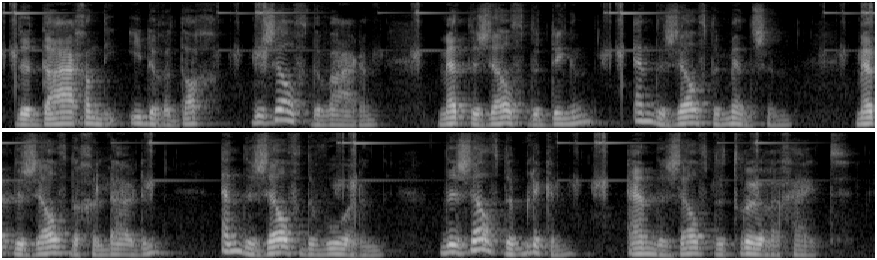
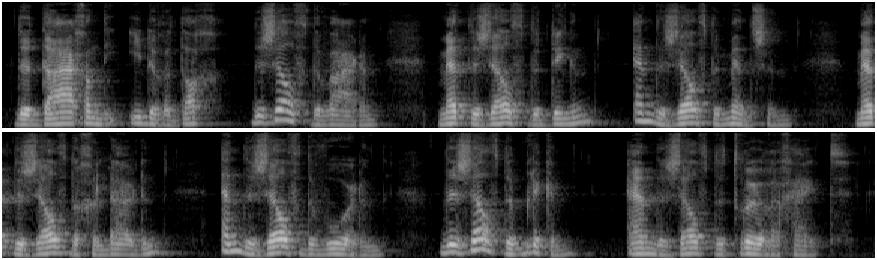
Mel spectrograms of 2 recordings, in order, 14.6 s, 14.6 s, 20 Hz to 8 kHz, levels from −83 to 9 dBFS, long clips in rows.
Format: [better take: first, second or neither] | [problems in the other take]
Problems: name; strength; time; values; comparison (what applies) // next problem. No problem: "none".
second | background sound (Bicycle bell); 16 dB below the speech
